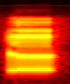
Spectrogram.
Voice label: UH, votrax speech; vectrex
